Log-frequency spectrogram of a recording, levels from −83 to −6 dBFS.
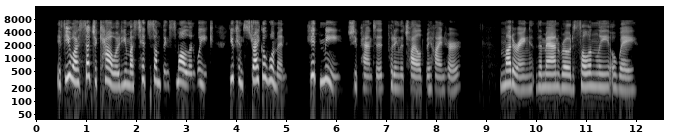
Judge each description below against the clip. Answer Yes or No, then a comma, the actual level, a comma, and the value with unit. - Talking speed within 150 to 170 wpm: Yes, average, 160 wpm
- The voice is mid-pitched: No, high, 220 Hz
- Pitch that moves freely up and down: Yes, wide, 5.8 semitones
